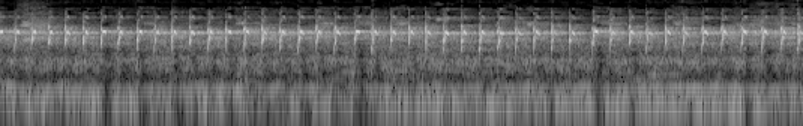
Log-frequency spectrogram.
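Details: Fast, steady stream of shrill lovebird chirps, regularly pulsed about three times a second, high-pitched and scratchy throughout, with a faint low hum underneath.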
